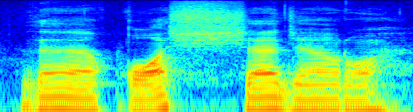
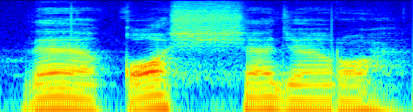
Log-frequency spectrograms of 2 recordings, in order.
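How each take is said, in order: The two takes are said the same way.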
